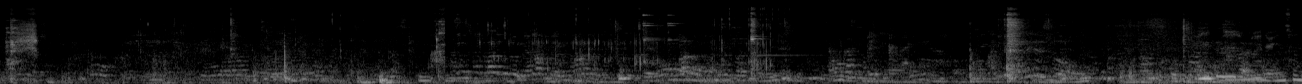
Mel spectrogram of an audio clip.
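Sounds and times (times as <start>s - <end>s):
low background talk: 0.0s - 13.0s
porcelain tea ware clinking: 4.4s - 8.1s.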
